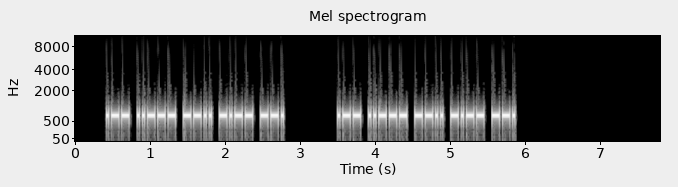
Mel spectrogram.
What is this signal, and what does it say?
Morse code, heard as a keyed tone, about 36 wpm, 700 Hz. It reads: W2ZYG W2ZYG
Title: USA Call Signs - 5 Characters - Repeated 2x - 35wpm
